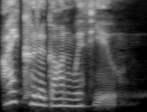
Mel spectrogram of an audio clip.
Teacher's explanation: These are reductions of could have, would have, and should have. The have completely reduces, often just to a soft sound, or even disappears entirely. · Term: Coulda, woulda, shoulda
